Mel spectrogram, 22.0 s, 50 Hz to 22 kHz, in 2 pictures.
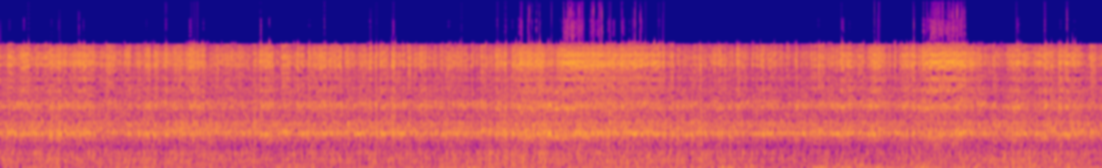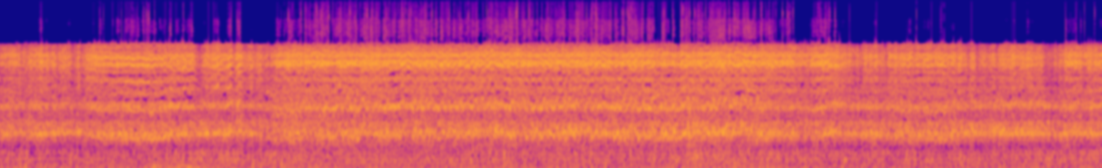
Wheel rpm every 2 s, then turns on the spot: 230, 240, 230, 230, 230, 230, 220, 200, 190, 210, 220.
none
